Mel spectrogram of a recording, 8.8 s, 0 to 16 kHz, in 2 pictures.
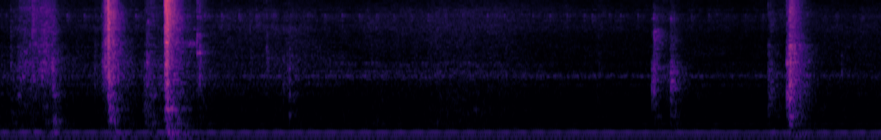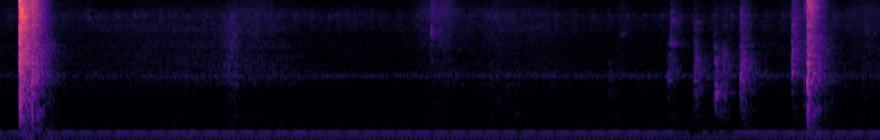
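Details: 3.5-inch floppy drive in an 80s–90s MS-DOS PC reading a disk: low steady motor hum with scattered sharp seek ticks, drive working normally, though the fan is suspected to be going bad.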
